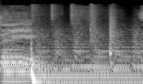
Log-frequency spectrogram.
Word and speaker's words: zine: It's pronounced zine.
